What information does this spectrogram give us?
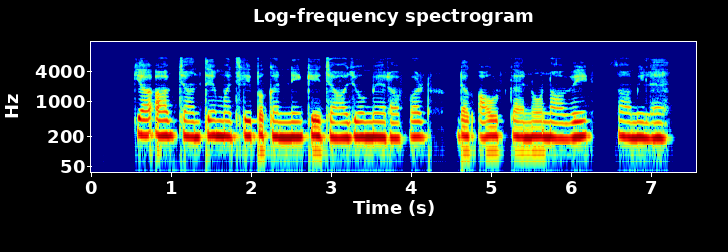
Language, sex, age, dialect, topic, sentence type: Hindi, female, 18-24, Garhwali, agriculture, statement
